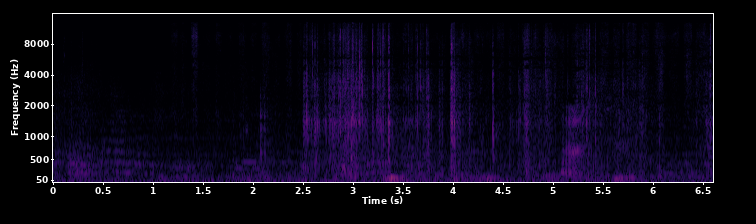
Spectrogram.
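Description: Fingertips rubbing microglaze through a stencil onto cardstock: dry rustling scuffs, faint at first and busier from about two and a half seconds in, with a few light clicks.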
